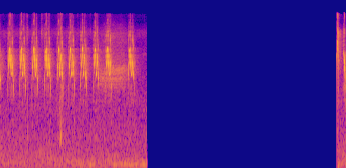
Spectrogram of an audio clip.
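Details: 'Nembak' variation from a Hill Prinia, used to tutor young birds: a burst of about ten rapid, high, sharp notes lasting three seconds, then silence and a brief new start.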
